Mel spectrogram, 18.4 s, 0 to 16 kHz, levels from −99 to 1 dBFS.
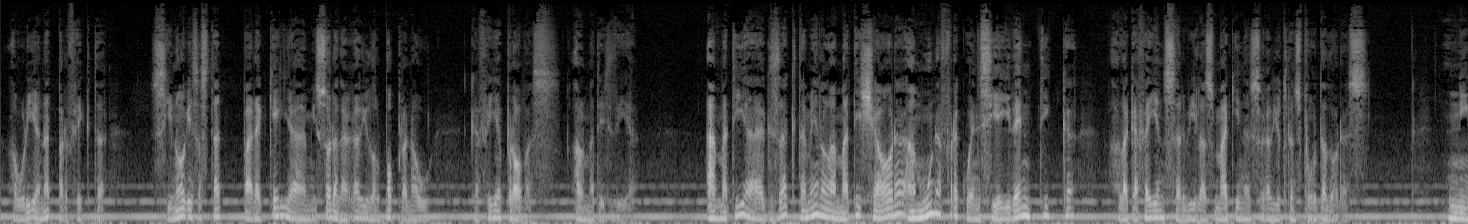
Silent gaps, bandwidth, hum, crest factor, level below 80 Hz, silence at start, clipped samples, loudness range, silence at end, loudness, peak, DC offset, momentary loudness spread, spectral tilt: none; 14 kHz; none; 26 dB; -42 dBFS; 0 s; under 0.1%; 6 LU; 0 s; -30 LUFS; -4 dBFS; under 0.1%; 13 LU; -6 dB/octave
